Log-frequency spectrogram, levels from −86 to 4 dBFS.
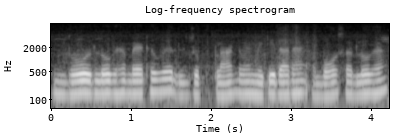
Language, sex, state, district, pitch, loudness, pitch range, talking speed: Hindi, male, Bihar, Patna, 145 Hz, -16 LUFS, 135-150 Hz, 240 wpm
